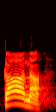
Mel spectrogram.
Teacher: کاف کا مخرج زبان کی جڑ اور تالو کا سخت حصہ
